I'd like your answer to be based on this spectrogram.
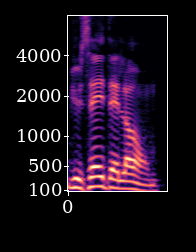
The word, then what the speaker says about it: Musée de l'Homme: She joins the Musée de l'Homme, which I did not pronounce right, but is like M-U-S-E-E-D-E-L-H-O-M-M-E. And evidently it's a big part of the French. – You honestly got pretty close. – How do you pronounce it? Do you know? – Musée de l'Homme. – Okay, good. That's far prettier than what I said.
